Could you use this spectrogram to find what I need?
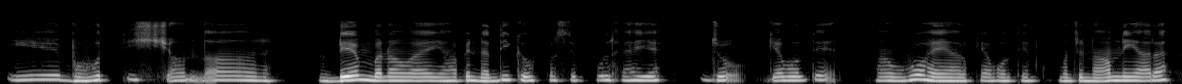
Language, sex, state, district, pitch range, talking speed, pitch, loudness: Hindi, male, Rajasthan, Nagaur, 170-195 Hz, 165 wpm, 180 Hz, -19 LUFS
